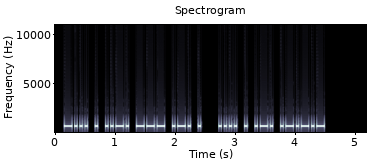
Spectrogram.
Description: Morse code, heard as a keyed tone, about 28 wpm, 700 Hz. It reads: BEFORE HER.
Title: Sentences from Top 1400 Words 28wpm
